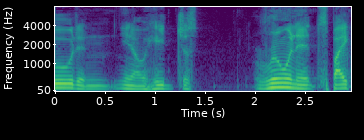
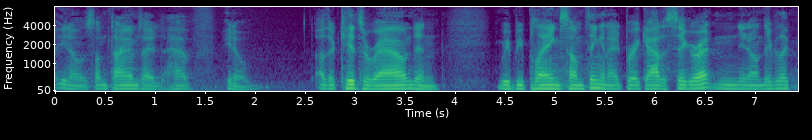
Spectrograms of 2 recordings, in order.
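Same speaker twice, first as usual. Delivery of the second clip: usual speaking voice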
